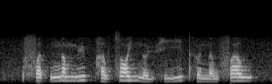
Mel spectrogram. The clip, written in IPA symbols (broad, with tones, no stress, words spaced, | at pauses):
fɐ˧t̚ŋɐ˥m yː˥p̚ hɐ˨wt͡sɔː˥j n̪ɵ˨ɥ hiː˨˥ t̪ʰɵ˨nɐ˨w fɐ˥w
